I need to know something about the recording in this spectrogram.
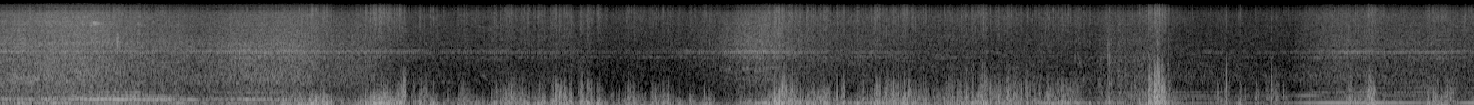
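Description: Train cars roll slowly along the track with clanking wheels and knocks.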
